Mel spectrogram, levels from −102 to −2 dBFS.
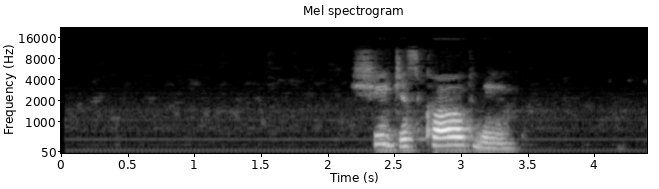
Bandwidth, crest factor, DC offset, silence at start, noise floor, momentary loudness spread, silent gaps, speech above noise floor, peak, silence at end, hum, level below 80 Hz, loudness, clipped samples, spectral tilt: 10.5 kHz; 20 dB; under 0.1%; 2.3 s; -69 dBFS; 21 LU; none; 53 dB; -2 dBFS; 1.05 s; 60 Hz at -65 dBFS; -64 dBFS; -16 LUFS; under 0.1%; -5.5 dB/octave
